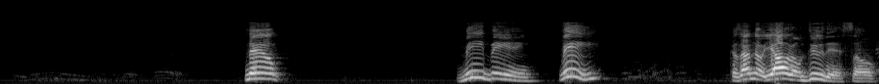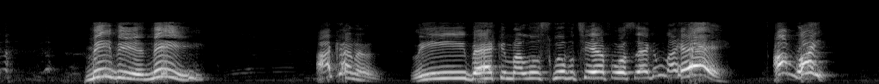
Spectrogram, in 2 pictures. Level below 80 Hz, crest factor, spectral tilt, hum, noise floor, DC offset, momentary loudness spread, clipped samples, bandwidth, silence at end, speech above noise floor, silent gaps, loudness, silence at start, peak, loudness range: -68 dBFS; 18 dB; -5 dB/octave; none; -67 dBFS; under 0.1%; 18 LU; under 0.1%; 7.6 kHz; 0.55 s; 52 dB; none; -15 LUFS; 2.45 s; 0 dBFS; 12 LU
